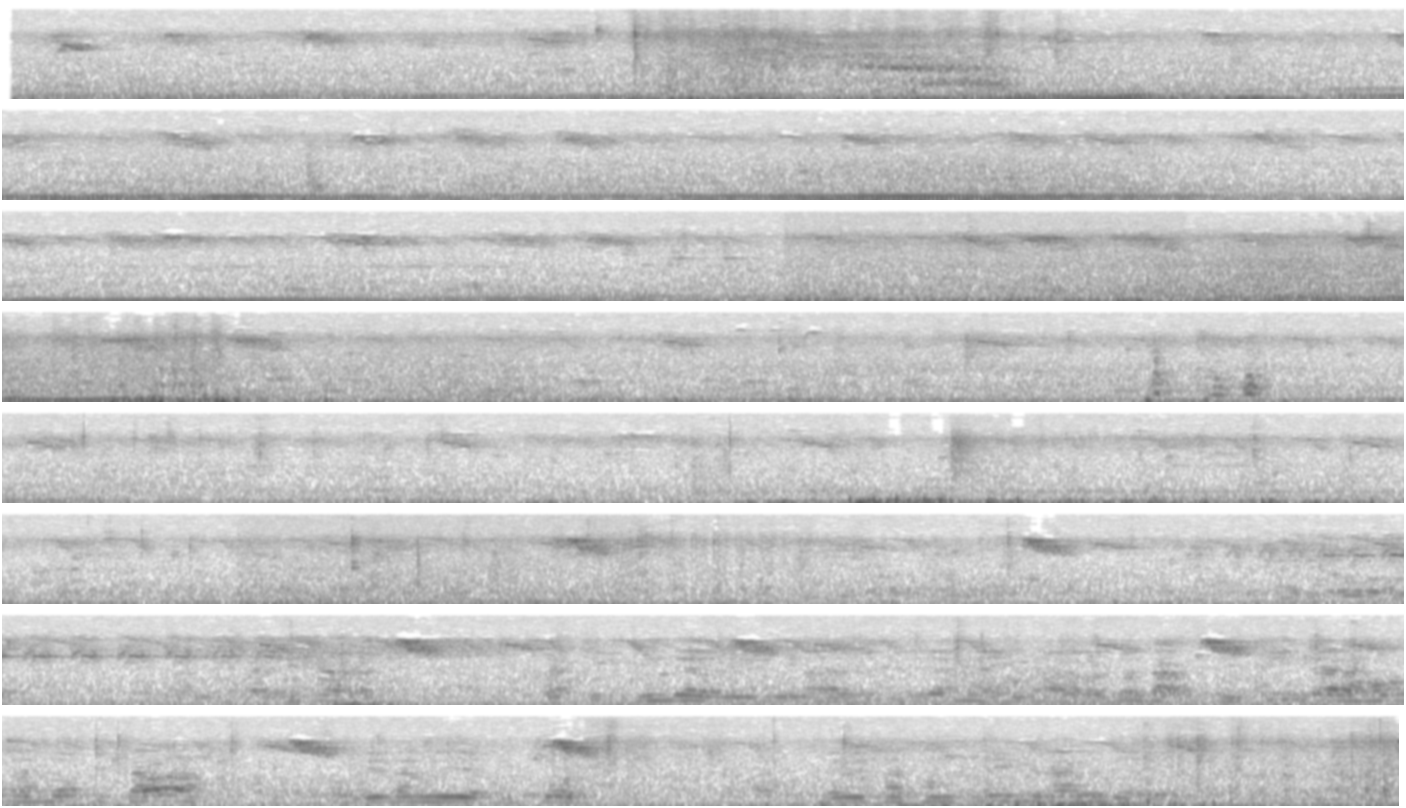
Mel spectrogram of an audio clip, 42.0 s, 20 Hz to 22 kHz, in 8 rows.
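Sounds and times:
small birds chirping: 0.0 - 42.0
doves' wings flapping: 2.2 - 3.9, 15.6 - 17.0, 27.4 - 29.6, 40.9 - 42.0.

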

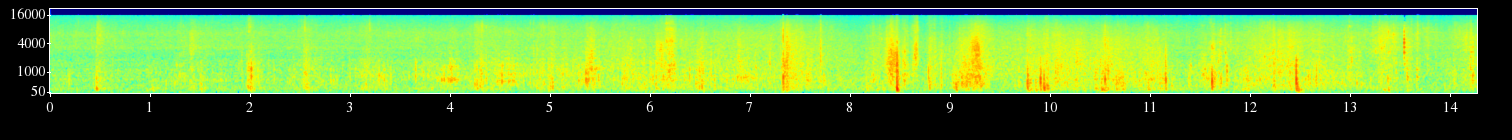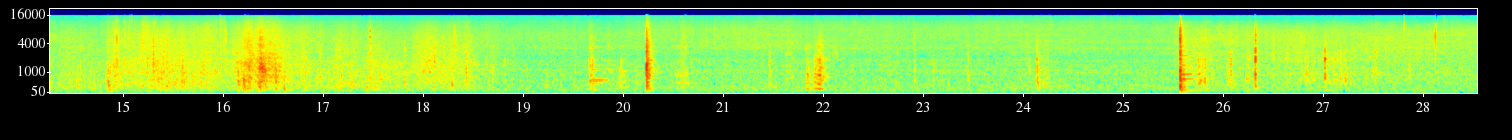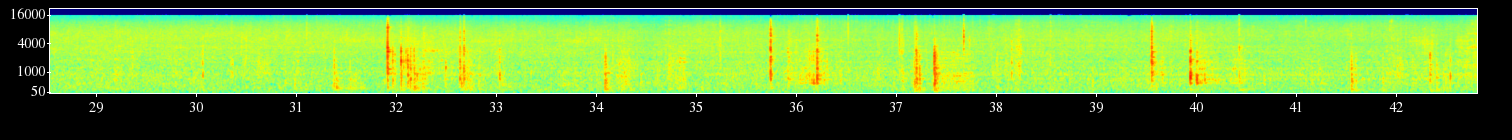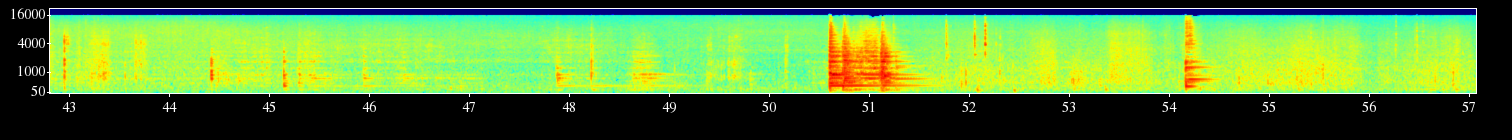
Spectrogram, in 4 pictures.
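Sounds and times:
food deep-frying in oil: 0.0 - 57.0
wooden stick knocking pot: 54.2 - 54.5.

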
